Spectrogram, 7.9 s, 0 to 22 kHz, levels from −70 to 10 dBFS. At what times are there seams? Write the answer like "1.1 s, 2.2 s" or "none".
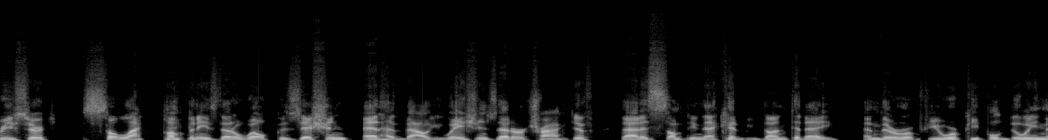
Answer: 1.1 s, 2.7 s, 4.5 s, 6.9 s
